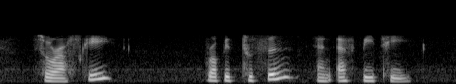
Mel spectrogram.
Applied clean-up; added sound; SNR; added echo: none; none; none; none.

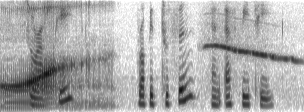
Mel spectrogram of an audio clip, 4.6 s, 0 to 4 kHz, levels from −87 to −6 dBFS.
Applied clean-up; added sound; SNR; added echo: none; Breathing; -3 dB; none.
